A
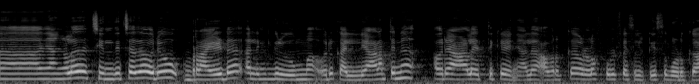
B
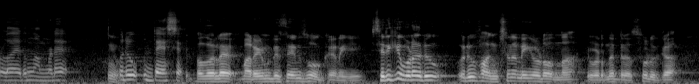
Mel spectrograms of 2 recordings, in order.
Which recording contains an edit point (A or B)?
B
